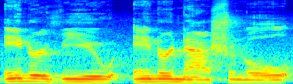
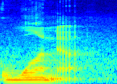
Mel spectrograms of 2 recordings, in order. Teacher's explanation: But now we have NT between vowel sounds. And when this happens, T becomes silent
